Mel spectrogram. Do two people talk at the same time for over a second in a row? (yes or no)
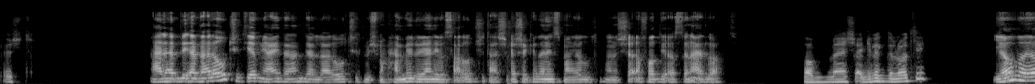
no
